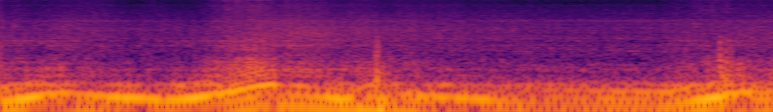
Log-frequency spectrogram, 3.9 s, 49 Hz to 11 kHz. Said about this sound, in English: That's definitely a V8, but it doesn't sound like any import that I've ever heard.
